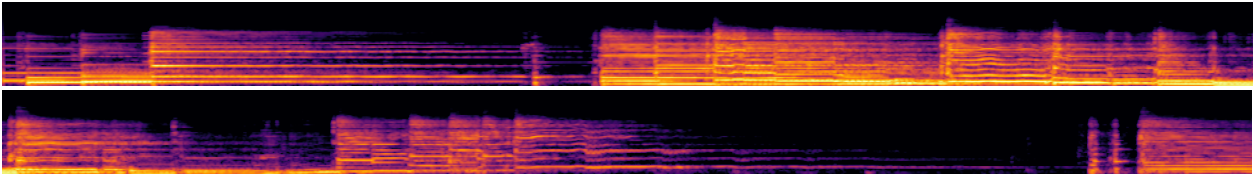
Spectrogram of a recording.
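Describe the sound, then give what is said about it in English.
Electric guitar played through a bass-heavy Lone Star amp with the low end cut and treble added, ringing out effect-laden notes and chords. It pauses briefly, resumes, decays into a long sustain, then a short strum returns at the end. “I'm using it to carve out a bit of the low end, because the Lone Star is a pretty bass heavy amp. So I'm carving out some of the low end and adding a little treble”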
